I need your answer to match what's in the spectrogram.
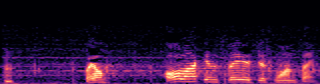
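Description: An actor playing an easygoing cowboy sidekick in a 1950s radio drama, drawling and casual with hesitant fillers, on a dull lo-fi old recording. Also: male voice, sits high, animated, normal speed, soft background music.

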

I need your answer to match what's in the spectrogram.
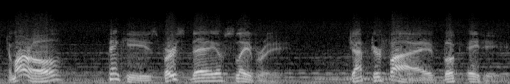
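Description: A male announcer delivers a chipper 1950s radio ad with widely swooping, animated pitch. His delivery is emphatic, on an old broadcast recording with music. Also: unhurried, low-quality recording.

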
